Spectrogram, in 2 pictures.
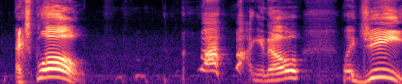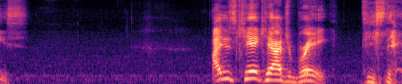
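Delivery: talking through laughter. Complaining that too much has gone wrong lately, laughing while talking. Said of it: "I can't even stop laughing".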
